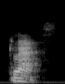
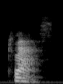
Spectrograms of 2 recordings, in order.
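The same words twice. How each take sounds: No difference in how they are said.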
